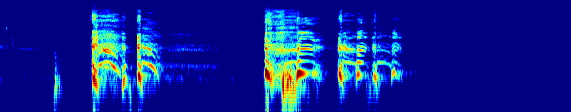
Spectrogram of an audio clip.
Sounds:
Cough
